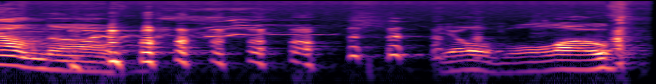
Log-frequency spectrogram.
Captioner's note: laugh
